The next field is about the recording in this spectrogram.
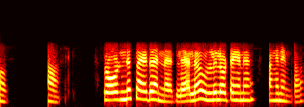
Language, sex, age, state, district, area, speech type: Malayalam, female, 30-45, Kerala, Palakkad, rural, conversation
